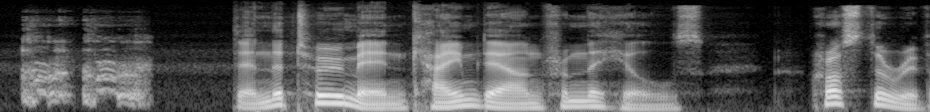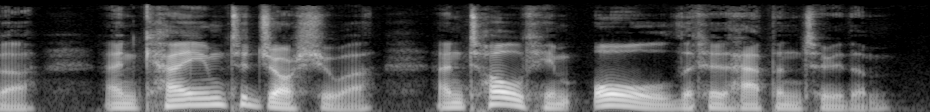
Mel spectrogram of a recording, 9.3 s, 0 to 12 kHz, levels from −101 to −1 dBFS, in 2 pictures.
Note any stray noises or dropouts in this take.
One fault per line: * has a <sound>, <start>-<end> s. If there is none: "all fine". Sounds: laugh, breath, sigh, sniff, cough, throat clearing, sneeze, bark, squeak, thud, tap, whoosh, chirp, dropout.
* has a cough, 0.1-0.8 s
